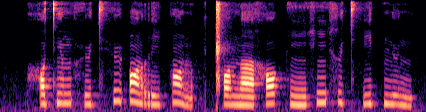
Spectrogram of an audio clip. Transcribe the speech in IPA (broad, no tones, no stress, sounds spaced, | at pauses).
h ɔ tʲ ɔ̃ n h ʉ tʲ h ʉ ʔ ɔ̃ r i k ɔ̃ n | ǁ ɔ n ã h ɔ k ĩ x ĩ x ʉ tʲ ʔ i tʲ n ʉ n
